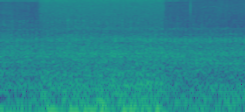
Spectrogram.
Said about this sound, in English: Big gasoline truck.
